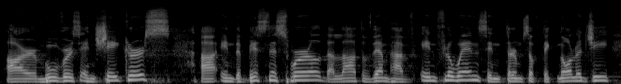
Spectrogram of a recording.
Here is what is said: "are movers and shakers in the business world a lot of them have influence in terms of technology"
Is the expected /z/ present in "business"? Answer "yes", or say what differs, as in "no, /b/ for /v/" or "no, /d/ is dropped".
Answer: no, /s/ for /z/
